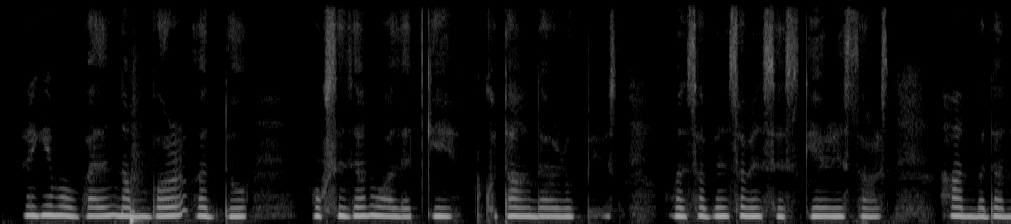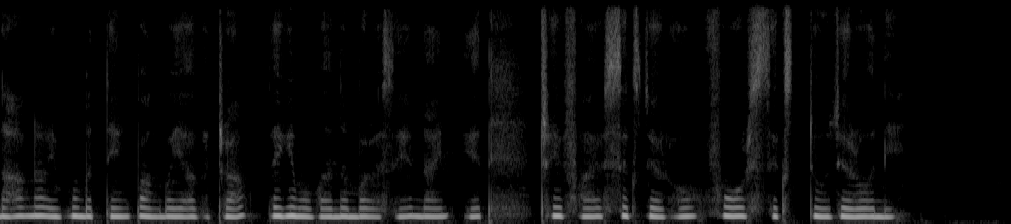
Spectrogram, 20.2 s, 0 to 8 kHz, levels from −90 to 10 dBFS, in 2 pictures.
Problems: none marked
